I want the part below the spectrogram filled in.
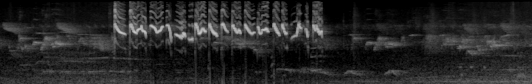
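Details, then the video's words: Warbling white-eye singing a fast run of about fifteen sharp, high, wavering notes packed into three seconds, loud and evenly spaced, with faint softer bird chirps in the background before and after. "Vành khuyên líu đấu. Khuyên líu kích bổi. Kích lửa vành khuyên líu đấu"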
